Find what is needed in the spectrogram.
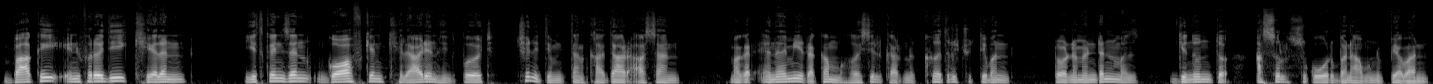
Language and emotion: Kashmiri, neutral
